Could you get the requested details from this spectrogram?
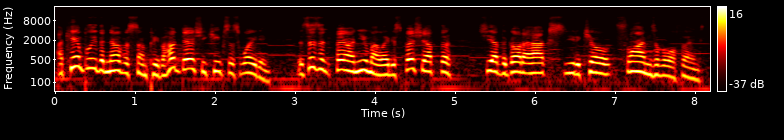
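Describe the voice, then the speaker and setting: A man reading the part of a loyal young maid who is quick to take offense. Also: sits high, soft background music, close to an everyday voice. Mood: indignant.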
